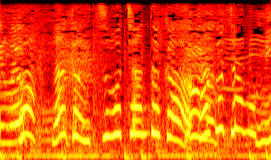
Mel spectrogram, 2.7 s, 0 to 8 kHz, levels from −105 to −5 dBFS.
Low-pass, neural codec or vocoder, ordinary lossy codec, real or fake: 7.2 kHz; none; none; real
